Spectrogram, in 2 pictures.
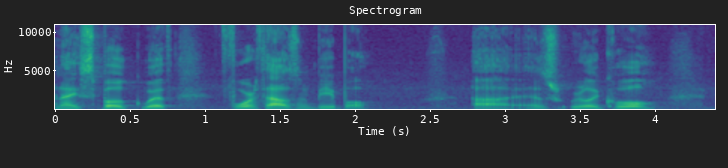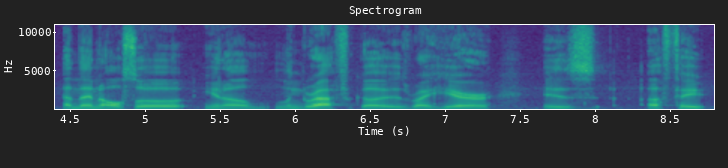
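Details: Adult man with aphasia from a stroke during heart surgery in 2007, about 10 years earlier, treated with OT, PT and speech therapy; difficulty with names, numbers, reading and writing; agrammatic with word-finding errors; Broca's (expressive) aphasia.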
